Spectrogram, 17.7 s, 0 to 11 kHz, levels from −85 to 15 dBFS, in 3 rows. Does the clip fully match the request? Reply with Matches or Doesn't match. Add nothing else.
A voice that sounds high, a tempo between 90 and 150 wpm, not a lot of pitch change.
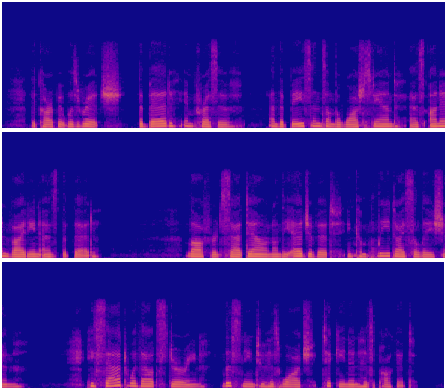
Doesn't match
